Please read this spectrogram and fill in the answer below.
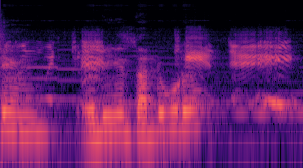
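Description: A cartoon character's voice in short vocal bursts, with background music underneath.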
